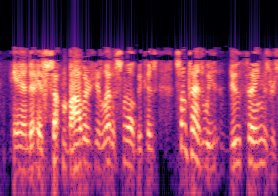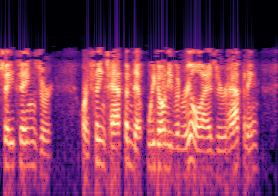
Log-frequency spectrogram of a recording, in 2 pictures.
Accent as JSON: {"language": "English", "region": "Minnesota", "country": "United States", "tie": "born or raised there", "said": "And I think my home state, Minnesota, the other day was 20 below, 27 below zero."}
